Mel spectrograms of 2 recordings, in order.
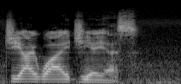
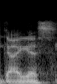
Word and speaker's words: Giygas: What's our take on pronouncing that word? Giygas. I think it's meant to be Gygus. Gygus. But That's how I always said it. It's like the unpronounceable Gigu or something in Japanese. So Sure. I mean, Gygus works. All right, I'll take Gygus.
